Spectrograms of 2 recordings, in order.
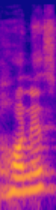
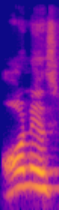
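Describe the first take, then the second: First: The word begins with an h sound. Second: The word begins with a vowel sound. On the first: The speaker calls it wrong. "আমরা তো হনেস্ট বলি না" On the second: The speaker calls it right. "অনেস্ট বলি"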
